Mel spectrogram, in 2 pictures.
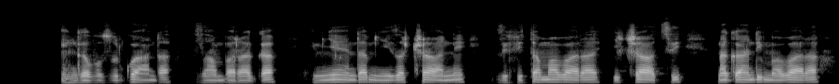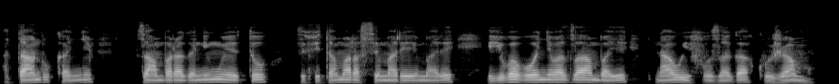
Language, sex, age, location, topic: Kinyarwanda, male, 18-24, Musanze, government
